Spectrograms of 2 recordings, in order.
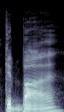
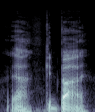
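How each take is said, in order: First: Goodbye with a rising, asking tune; questioning goodbye. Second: Said in the usual way. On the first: Shown as a demonstration. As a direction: try out the word Goodbye, unsure, tune lifting at the end. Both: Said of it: "How do you English say, eh?".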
